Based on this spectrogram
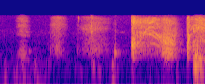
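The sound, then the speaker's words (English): A run of raspy coughs, starting with a few short, moderate bursts and building into a loud, strained, wheezing coughing fit, with no talking. “Coughing? Oh, my. Yeah. Well, coughing.”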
